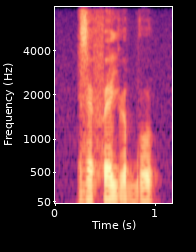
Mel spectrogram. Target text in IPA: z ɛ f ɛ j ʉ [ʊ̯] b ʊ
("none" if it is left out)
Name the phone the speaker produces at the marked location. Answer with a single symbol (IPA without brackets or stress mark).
ə̯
